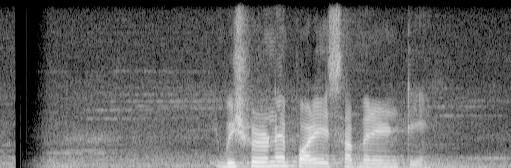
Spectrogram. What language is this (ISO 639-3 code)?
ben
